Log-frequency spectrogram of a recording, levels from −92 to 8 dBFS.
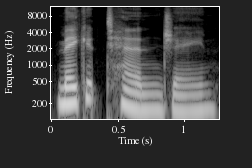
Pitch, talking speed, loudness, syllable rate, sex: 165 Hz, 190 wpm, -20 LUFS, 3.4 syllables/s, female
